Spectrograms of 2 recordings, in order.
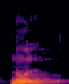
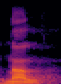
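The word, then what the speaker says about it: null: যায় তারপর হচ্ছে দেখুন এন ইউ ডবল এল নূ sorry N U double L নাল আর মত উচ্চারণ হয়েছে নাল মানে হচ্ছে বাতিল তাহলে এখানে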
